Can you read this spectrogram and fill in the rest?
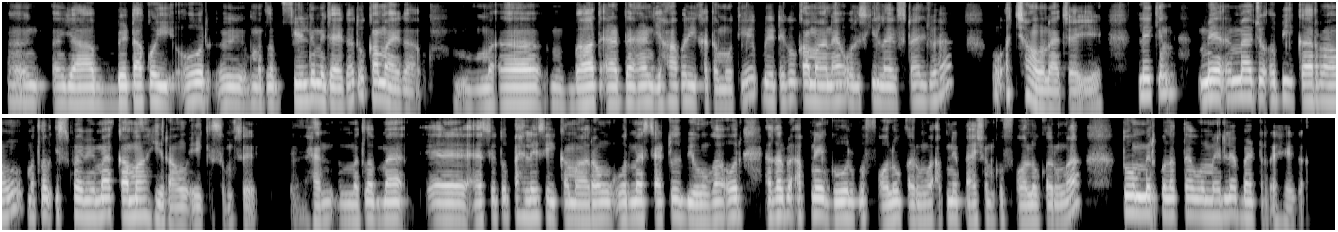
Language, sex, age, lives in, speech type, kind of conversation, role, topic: Hindi, male, 18-19, India, conversation, podcast, guest, Aap apne ghar walon ki ummeedon aur apne personal goals ko kaise balance karte hain?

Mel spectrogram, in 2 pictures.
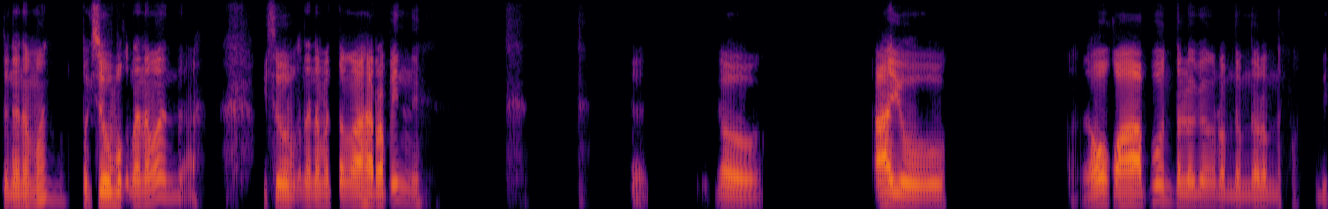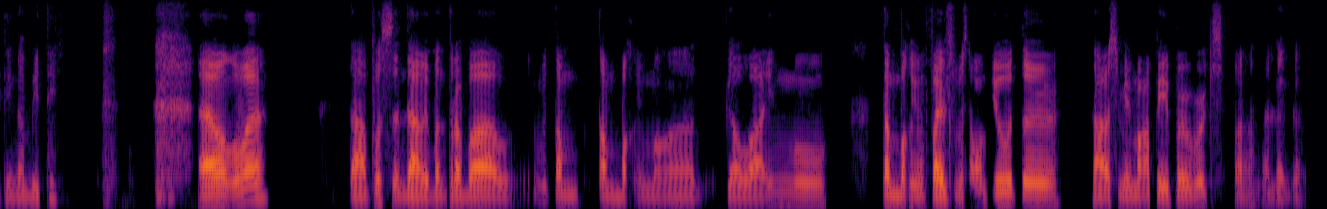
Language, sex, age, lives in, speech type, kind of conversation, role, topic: Filipino, male, 25-29, Philippines, conversation, unstructured, none, Ano ang mga bagay na gustong-gusto mong gawin kapag nagbabakasyon?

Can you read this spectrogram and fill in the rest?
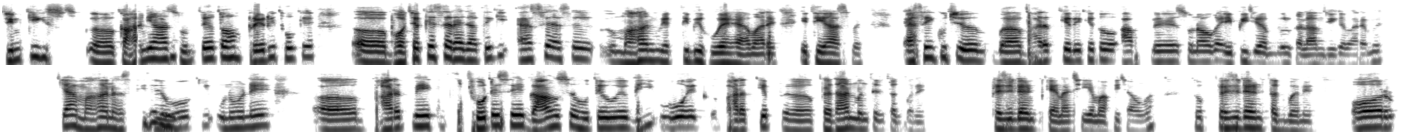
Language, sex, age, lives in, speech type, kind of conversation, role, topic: Hindi, female, 20-24, India, conversation, unstructured, none, इतिहास की कौन-सी कहानी तुम्हें सबसे ज़्यादा दिलचस्प लगती है?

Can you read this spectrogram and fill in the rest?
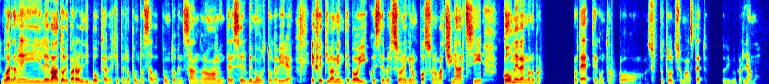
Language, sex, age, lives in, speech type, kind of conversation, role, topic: Italian, male, 25-29, Italy, read, expert-assistant, asker, Come funzionano i vaccini e perché sono utili?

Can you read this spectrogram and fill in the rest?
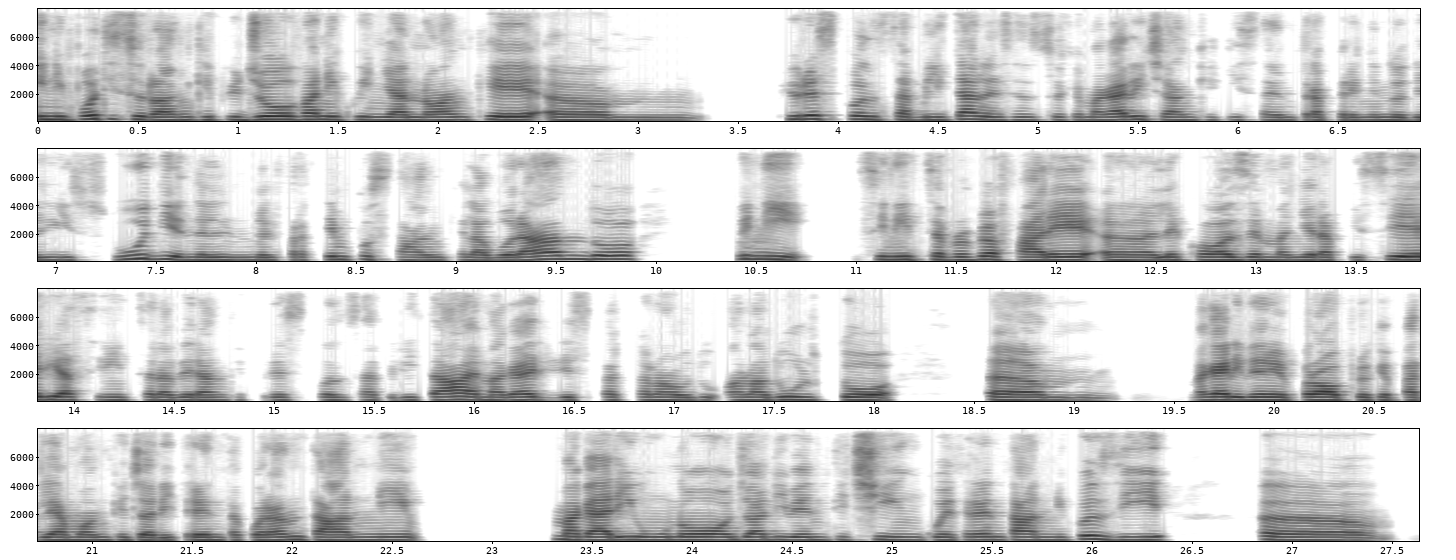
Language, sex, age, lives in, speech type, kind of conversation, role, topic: Italian, female, 20-24, Italy, conversation, advice, advisor, Che cosa significa per te assumerti la responsabilità di prenderti cura di un genitore anziano?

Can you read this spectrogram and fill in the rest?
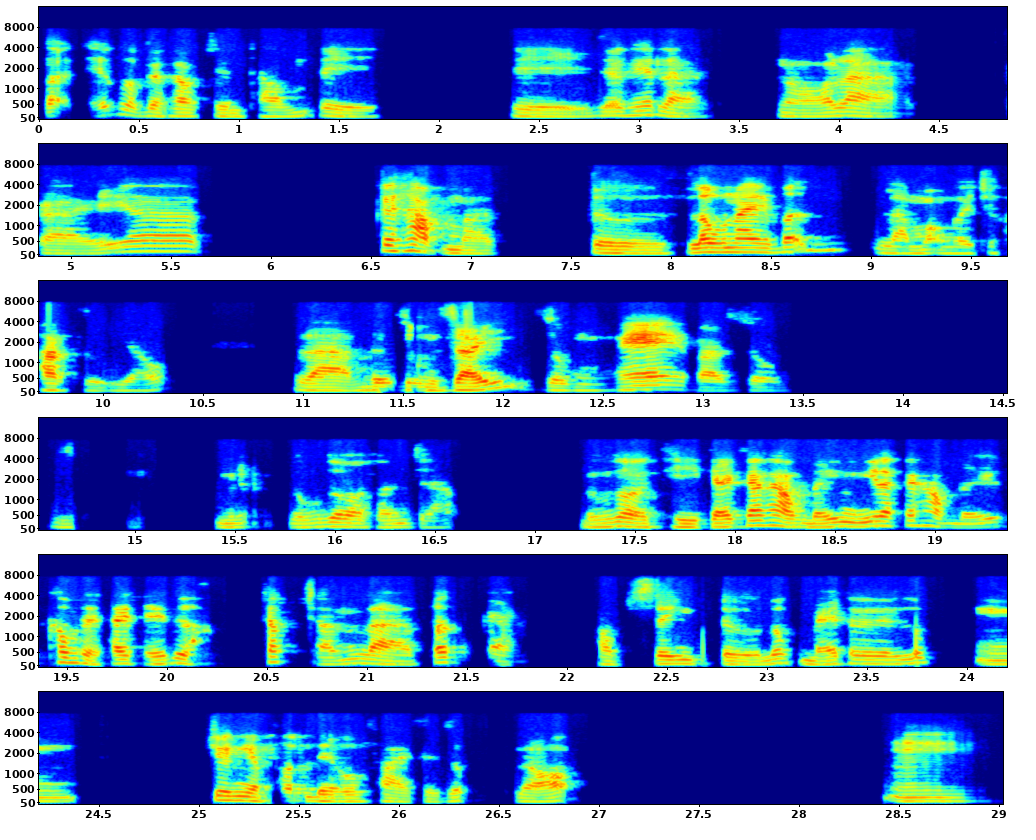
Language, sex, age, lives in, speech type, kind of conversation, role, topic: Vietnamese, male, 25-29, Vietnam, conversation, unstructured, none, Bạn nghĩ thế nào về việc học trực tuyến so với học truyền thống?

